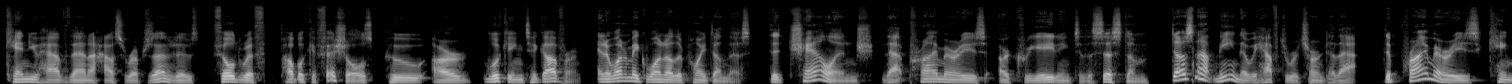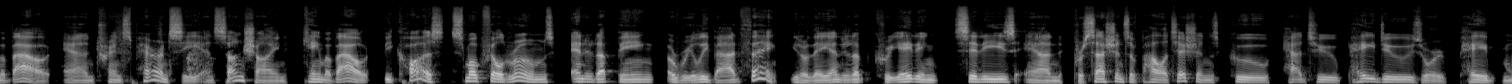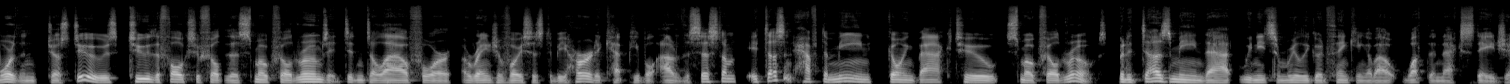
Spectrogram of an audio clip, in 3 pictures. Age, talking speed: 50-69, 185 wpm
